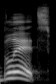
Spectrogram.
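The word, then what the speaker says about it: Blitzø: Okay, we have Blitz. Blitz. And the O is silent. I'm sorry. I am such a fake fan. Blitz, what is Blitz posting on Craigslist?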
